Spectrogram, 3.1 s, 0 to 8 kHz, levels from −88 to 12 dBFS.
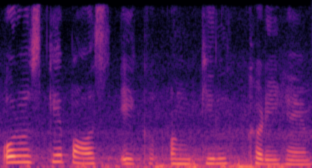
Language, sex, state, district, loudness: Hindi, female, Punjab, Kapurthala, -20 LUFS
